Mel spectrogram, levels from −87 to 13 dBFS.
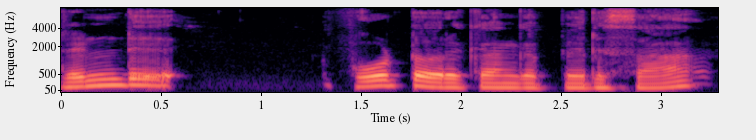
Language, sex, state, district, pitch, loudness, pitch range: Tamil, male, Tamil Nadu, Nilgiris, 130 Hz, -16 LUFS, 110-155 Hz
